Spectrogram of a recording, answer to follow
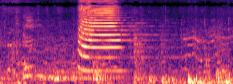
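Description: A single short air-horn blast, one steady pitched tone lasting about half a second near the middle, over players' and spectators' voices.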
